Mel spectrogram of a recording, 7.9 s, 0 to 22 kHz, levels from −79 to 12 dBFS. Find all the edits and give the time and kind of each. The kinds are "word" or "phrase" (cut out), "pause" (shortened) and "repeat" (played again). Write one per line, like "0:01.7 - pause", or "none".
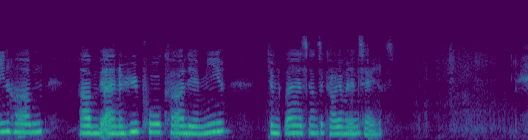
0:04.2 - word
